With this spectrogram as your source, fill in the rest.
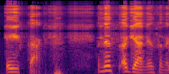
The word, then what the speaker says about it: affect: one a is correct effect and this again is an exception to the rule it is almost always pronounced as a long a effect so here it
